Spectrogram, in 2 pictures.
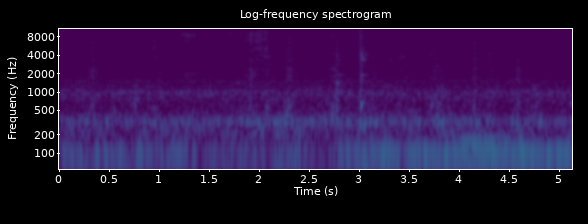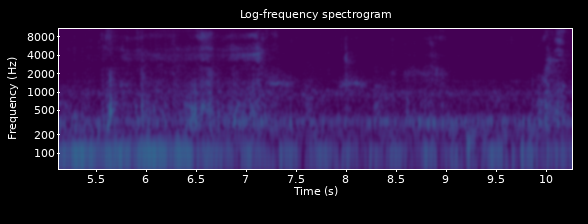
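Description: Close-up mouth sounds of a person chewing and gnawing chicken off the bone: scattered wet clicks and squishes, busiest about six to seven seconds in, and a sharp wet smack near the end.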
